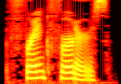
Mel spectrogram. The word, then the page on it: frankfurters: British English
